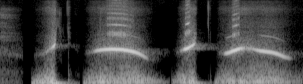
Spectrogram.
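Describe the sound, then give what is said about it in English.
Whistling on a bone whistle, played clumsily: two short rising chirps, each followed by a longer, loud, breathy tone that bends slightly up and then down, in an alternating pattern. “that's my bone whistle. Sorry, guys. I'm not very good at whistling.”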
